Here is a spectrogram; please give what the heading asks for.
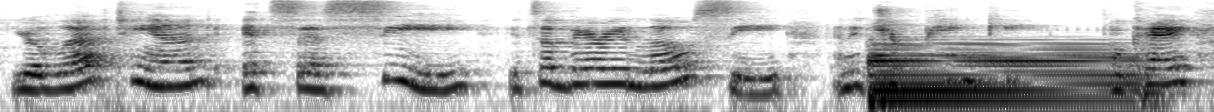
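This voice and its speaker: A hoarse woman who keeps clearing her throat, patiently teaching a children's keyboard lesson and counting beats aloud. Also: on the high side. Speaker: piano teacher. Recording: roomy, from a distance. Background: keyboard playing.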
